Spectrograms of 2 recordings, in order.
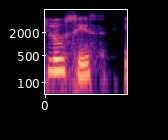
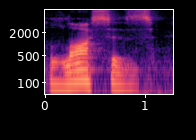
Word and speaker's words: losses: We must put up with less serious losses in order to avoid worse ones. – Anna, the word is pronounced losses. Losses.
